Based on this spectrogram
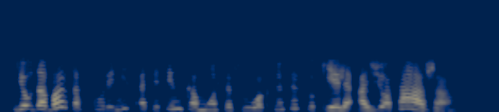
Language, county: Lithuanian, Vilnius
